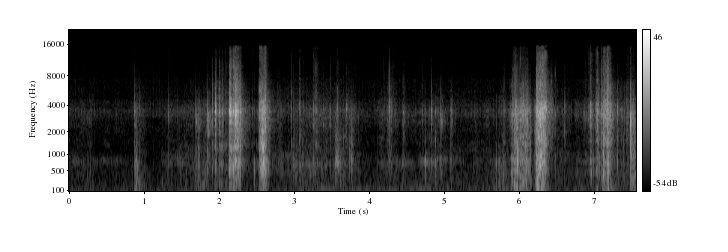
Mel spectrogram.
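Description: Sheets of a paper letter crinkling and tearing in a baby's hands, in several short, sharp rustles, loudest about two seconds in and again about six seconds in.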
